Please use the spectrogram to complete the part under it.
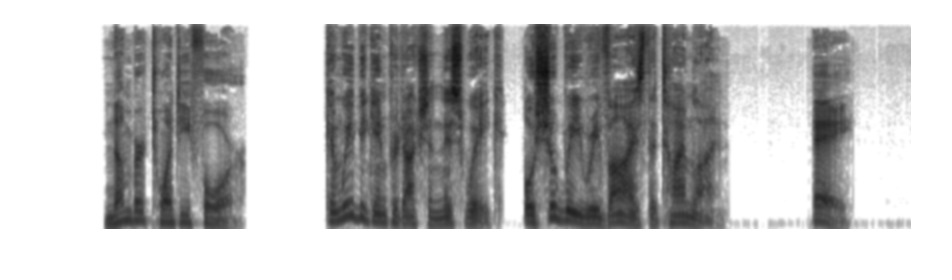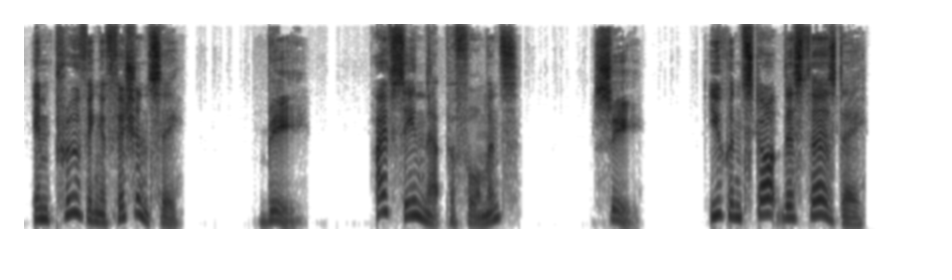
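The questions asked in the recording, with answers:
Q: Can we begin production this week, or should we revise the timeline?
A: C: You can start this Thursday.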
